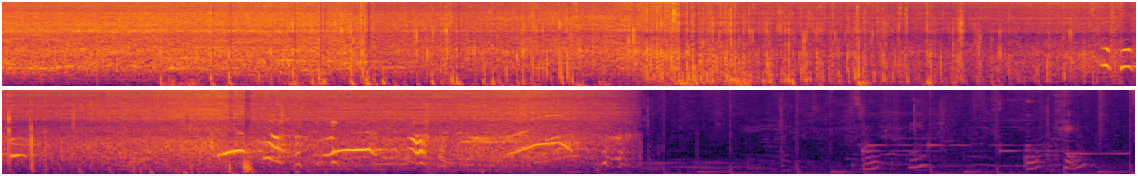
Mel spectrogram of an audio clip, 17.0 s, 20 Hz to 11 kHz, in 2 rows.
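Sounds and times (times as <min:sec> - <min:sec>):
water splashing and pattering: 0:00.0 - 0:13.3.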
